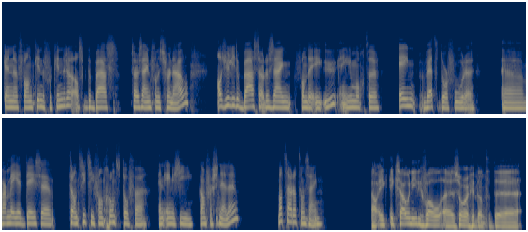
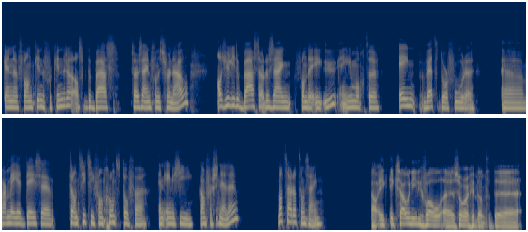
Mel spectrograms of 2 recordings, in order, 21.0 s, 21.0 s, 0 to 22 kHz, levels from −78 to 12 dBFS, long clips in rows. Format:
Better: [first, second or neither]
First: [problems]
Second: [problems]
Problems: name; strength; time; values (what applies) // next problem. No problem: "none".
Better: neither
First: muffled; slightly; fading above 3.5 kHz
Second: muffled; slightly; fading above 3.5 kHz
